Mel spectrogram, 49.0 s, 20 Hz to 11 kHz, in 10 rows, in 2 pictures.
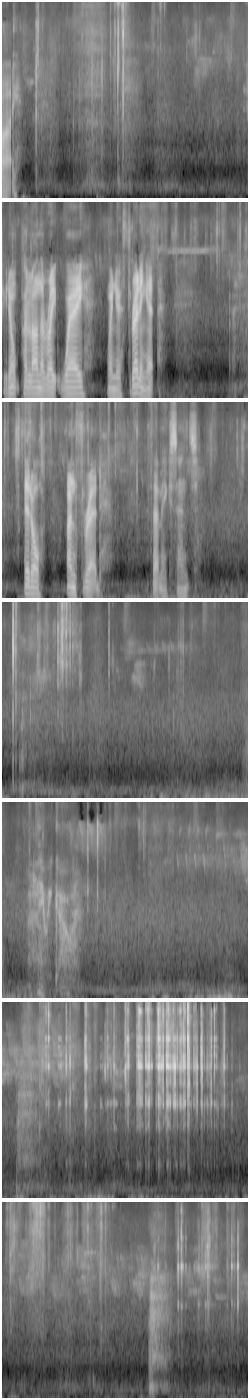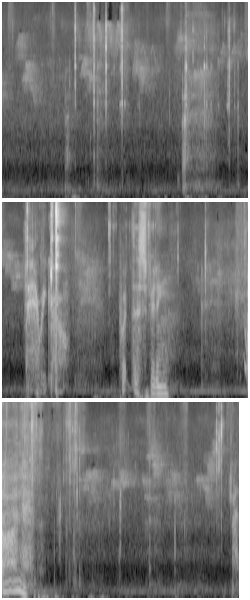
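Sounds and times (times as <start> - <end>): handling clicks and rustles: 0.0 - 4.9, 7.4 - 20.1, 25.0 - 49.0.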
